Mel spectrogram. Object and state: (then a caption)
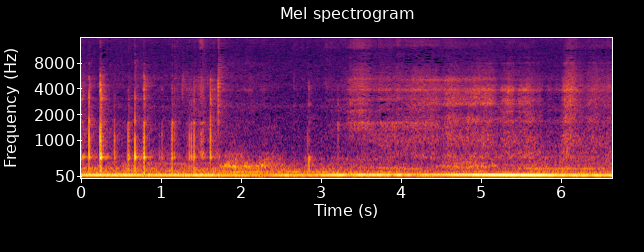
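Thin wooden board. Long painted nails tap quickly across a small, thin, solid square of light-coloured plywood or balsa-like wood held in both hands, making short dry knocks around 555 Hz. The tapping gives way to softer scratching across the board's surface, over a steady low hum.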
